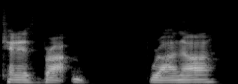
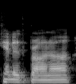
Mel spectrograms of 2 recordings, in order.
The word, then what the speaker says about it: Kenneth Branagh: The cast of the first film returned for the sequel with the additions of Kenneth Branagh. That's how you pronounce it. Kenneth Branagh, Jason Isaacs, and Gemma Jones, among the others.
